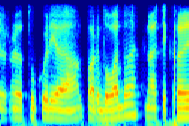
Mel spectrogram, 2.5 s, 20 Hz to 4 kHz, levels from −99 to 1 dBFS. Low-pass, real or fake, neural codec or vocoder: 3.6 kHz; fake; codec, 16 kHz, 1 kbps, X-Codec, HuBERT features, trained on balanced general audio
